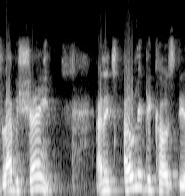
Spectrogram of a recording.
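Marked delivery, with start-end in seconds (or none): 0.0-0.8 Labuschagne said LAB-uh-shayn; anglicised pronunciation. Retold or imitated. Quoting people who ripped his colleague, anglicised Labuschagne. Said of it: "They, they say Labuschagne".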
